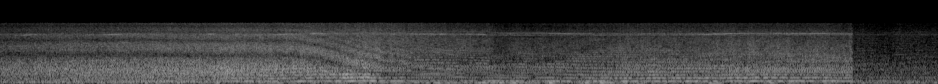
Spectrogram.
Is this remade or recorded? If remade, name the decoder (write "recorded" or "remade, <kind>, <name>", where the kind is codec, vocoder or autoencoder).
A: remade, vocoder, Vocos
